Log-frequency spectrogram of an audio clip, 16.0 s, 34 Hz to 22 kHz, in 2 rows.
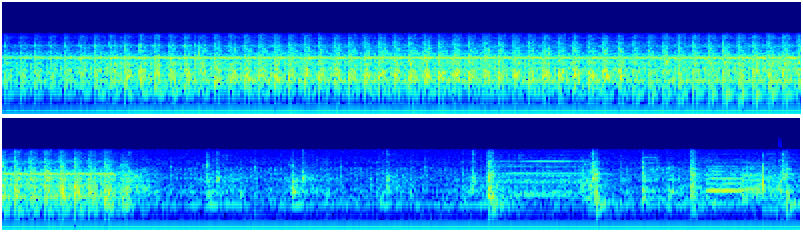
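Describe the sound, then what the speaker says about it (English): A Brother Innov-is NV990D embroidery machine stitches an appliqué border on a Frozen-themed stocking, running a fast, steady mechanical rattle that stops about halfway, followed by quiet with a few short beeps and clicks. "now we are beginning to stitch the border for the applique"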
